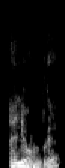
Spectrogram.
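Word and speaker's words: hombre: сомас матрімоніо ми подружжя ельмбре х не читається чоловік ну ось же ж чоловік м як мужчина одружений неодружений Немає значення Марідо одружений.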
